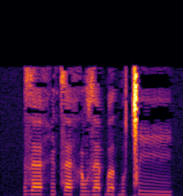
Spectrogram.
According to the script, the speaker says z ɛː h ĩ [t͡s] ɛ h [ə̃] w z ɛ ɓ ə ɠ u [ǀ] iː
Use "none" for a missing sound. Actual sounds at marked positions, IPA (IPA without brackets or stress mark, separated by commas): t͡s, ə̃, ǀ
